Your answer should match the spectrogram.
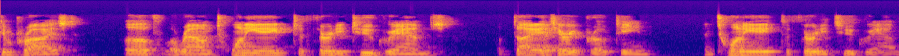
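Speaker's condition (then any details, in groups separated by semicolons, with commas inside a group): No condition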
